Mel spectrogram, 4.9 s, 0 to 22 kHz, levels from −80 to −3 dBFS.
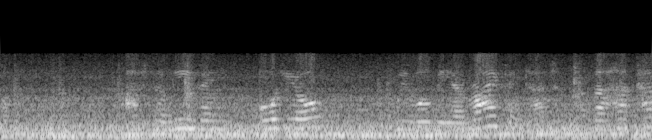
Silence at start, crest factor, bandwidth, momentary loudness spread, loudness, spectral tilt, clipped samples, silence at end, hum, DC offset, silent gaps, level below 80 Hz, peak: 0 s; 16 dB; 5.4 kHz; 4 LU; -17 LUFS; -9.5 dB/octave; under 0.1%; 0 s; none; under 0.1%; none; -26 dBFS; 0 dBFS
